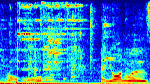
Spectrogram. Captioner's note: utensils clanging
